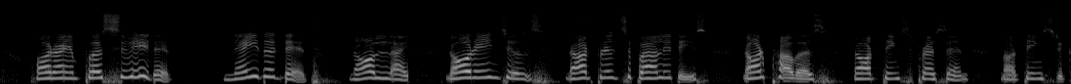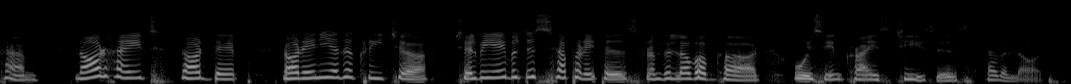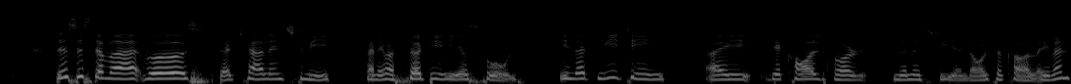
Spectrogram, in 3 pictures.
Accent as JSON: {"language": "English", "region": "Karnataka", "country": "India", "tie": "born or raised there", "second_language": "English", "lives_now": "Delhi, India", "said": "I'm from south, from near a city like Bangalore, if you can say. Very close to Bangalore was my hometown. But now we are in Delhi. It is 2,000 kilometers north from my hometown."}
